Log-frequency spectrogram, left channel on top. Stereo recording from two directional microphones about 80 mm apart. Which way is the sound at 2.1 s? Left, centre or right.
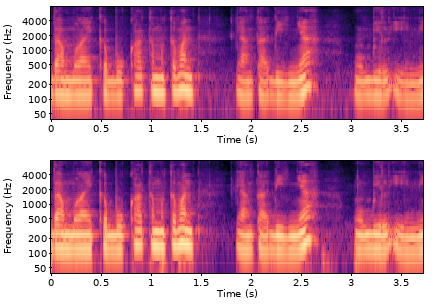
Centre.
